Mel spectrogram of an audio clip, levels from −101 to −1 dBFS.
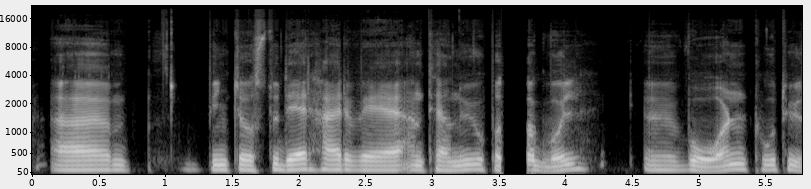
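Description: From 3.51 to 3.72 s, speech decays into a fading buzz, then silence, likely a long network dropout. Unlike a brief glitch, 0.2 s is lost outright.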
